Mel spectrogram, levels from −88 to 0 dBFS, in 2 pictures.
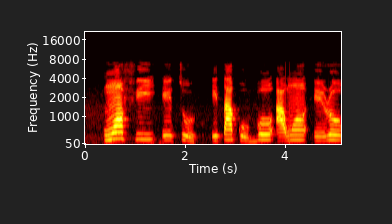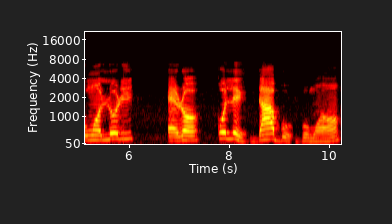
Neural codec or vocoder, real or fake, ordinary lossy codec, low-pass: none; real; none; 7.2 kHz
